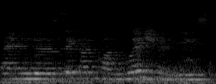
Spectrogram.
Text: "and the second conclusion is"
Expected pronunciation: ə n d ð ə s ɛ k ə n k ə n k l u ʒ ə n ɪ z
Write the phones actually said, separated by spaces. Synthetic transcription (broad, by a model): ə n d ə s ɛ k ə n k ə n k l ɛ ʃ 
